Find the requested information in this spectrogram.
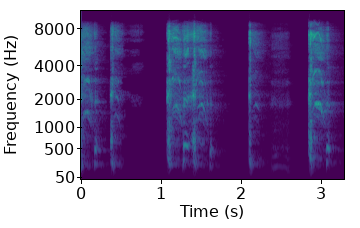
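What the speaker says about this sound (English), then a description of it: "Sorry about my cough" Several harsh, close coughs come in short bursts, separated by brief silences, with no talking.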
